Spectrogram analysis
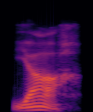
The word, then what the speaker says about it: יה: If there's a dot at the end of this letter specifically,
